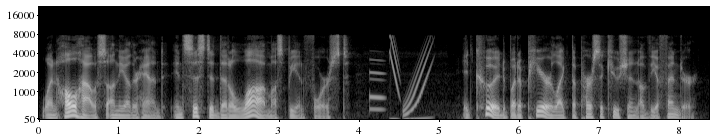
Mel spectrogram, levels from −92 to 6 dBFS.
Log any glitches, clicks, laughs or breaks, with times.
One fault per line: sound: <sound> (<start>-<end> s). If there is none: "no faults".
sound: chirp (4.1-5.0 s)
